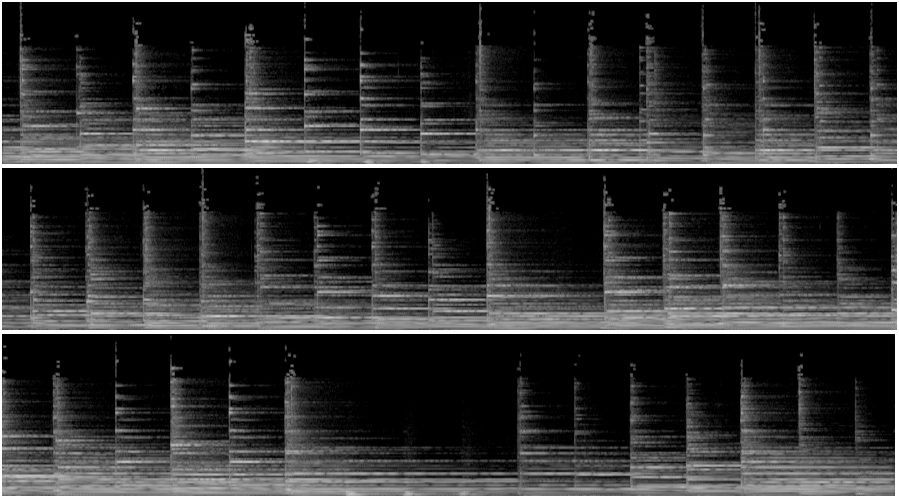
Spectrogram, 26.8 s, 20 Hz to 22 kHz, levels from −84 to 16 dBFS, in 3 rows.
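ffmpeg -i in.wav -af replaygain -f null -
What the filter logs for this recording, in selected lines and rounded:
track_gain = -4.1 dB
track_peak = 0.598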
